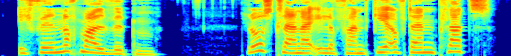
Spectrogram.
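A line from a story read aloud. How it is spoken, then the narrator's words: Monkey calling out. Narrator (German): rief der Affe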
